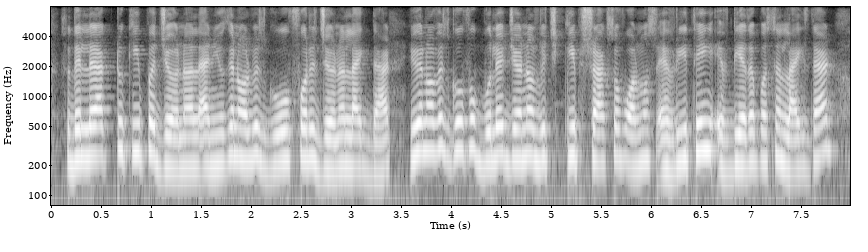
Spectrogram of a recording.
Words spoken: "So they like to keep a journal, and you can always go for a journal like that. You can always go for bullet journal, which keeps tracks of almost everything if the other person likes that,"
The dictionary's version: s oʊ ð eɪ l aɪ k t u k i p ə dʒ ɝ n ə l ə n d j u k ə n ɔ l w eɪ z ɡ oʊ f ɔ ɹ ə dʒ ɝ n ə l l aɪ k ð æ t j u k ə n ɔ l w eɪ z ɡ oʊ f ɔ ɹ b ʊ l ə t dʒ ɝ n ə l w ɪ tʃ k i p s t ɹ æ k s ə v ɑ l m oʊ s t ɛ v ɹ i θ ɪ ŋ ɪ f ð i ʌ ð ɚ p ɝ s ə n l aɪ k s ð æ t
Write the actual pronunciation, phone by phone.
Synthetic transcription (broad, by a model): s oʊ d eɪ l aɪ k t u k i p ə dʒ ɝ n ə l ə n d j u k ə n ɔ l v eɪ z ɡ oʊ f ɔ ɹ ə dʒ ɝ n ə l l aɪ k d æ t j u k ə n ɔ l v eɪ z ɡ oʊ f ɔ ɹ b ʊ l ə t dʒ ɝ n ə l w ɪ tʃ k i p s t ɹ æ k s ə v ɑ l m oʊ s t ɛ v ɹ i t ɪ ŋ ɪ f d i ʌ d ɚ p ɝ s ə n l aɪ k s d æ t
